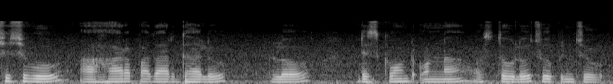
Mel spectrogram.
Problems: constant background noise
